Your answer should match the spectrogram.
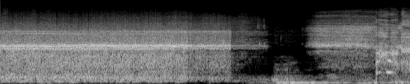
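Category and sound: sound effect, airplane engine roaring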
